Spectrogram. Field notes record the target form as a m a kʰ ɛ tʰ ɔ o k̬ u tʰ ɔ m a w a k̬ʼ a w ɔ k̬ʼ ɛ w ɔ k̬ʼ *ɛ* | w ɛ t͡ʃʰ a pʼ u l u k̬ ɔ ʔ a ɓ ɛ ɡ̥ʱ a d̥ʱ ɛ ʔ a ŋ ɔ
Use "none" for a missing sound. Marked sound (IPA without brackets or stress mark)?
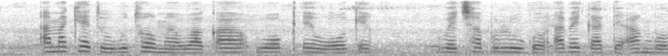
ɛ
